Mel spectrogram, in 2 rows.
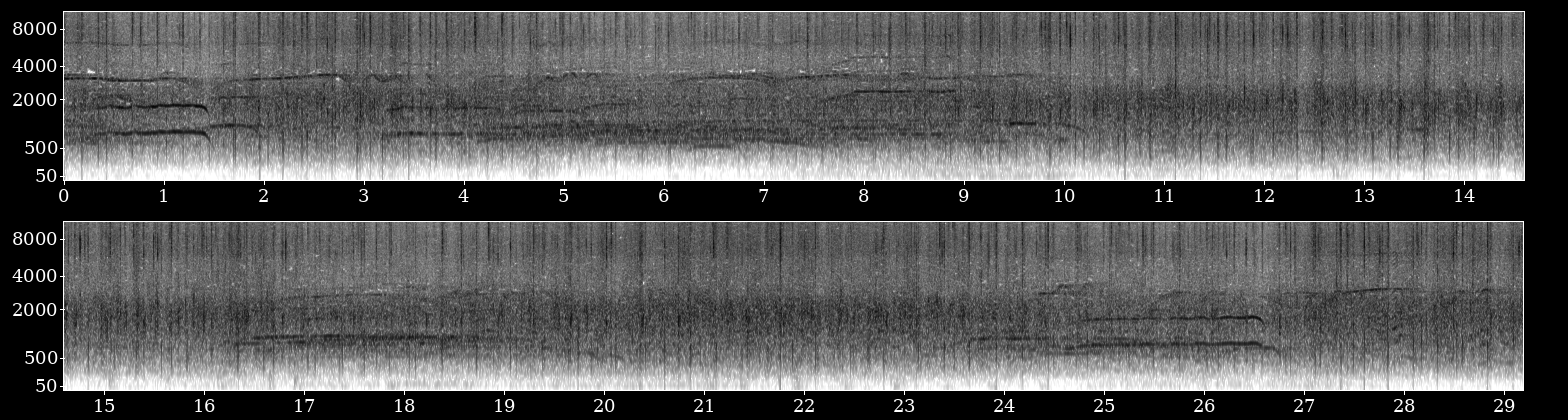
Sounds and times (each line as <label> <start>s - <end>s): whooping 0.0s - 10.4s
Applause 0.0s - 29.1s
cheering 0.0s - 29.1s
whooping 16.2s - 20.9s
whooping 23.3s - 29.0s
